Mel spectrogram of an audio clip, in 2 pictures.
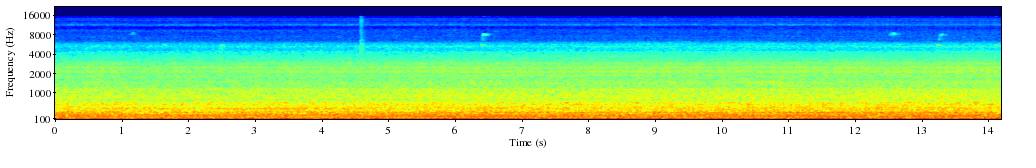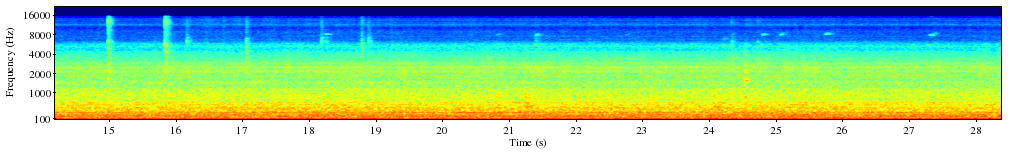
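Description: NS VIRM double-deck electric train running at steady speed, heard inside the driver's cab: an even low rumble of wheels on the rails with faint steady tones above it.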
